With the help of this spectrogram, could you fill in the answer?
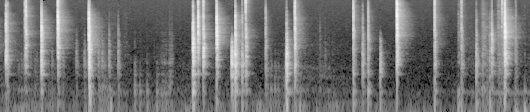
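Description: An empty, clear plastic multi-cavity cookie tray is held in both hands close to the mic while fingers tap and squeeze it. About nineteen sharp, bright crinkles and clicks sound in irregular bursts, each dying almost instantly, with short quiet gaps between them.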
